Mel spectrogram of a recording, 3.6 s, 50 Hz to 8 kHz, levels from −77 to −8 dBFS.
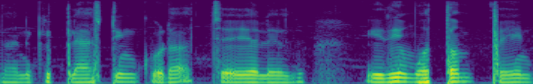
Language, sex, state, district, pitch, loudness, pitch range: Telugu, male, Andhra Pradesh, Sri Satya Sai, 125 Hz, -20 LUFS, 120-135 Hz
